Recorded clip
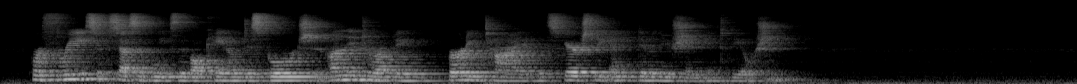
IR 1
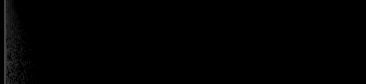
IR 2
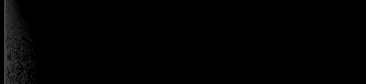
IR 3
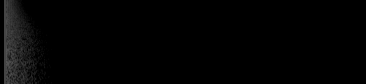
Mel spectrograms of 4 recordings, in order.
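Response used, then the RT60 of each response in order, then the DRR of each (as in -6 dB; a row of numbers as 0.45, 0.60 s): 3; 1.1, 1.1, 1.1 s; 3.0, -1.5, -6.5 dB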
